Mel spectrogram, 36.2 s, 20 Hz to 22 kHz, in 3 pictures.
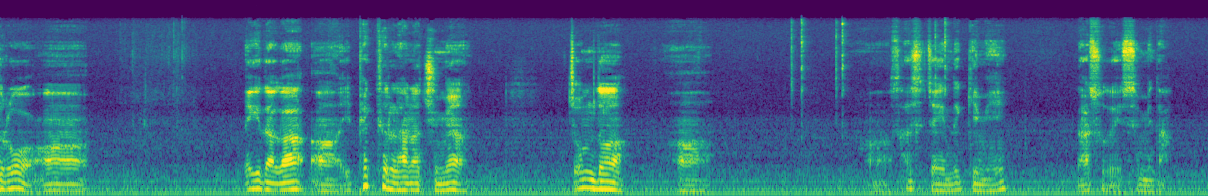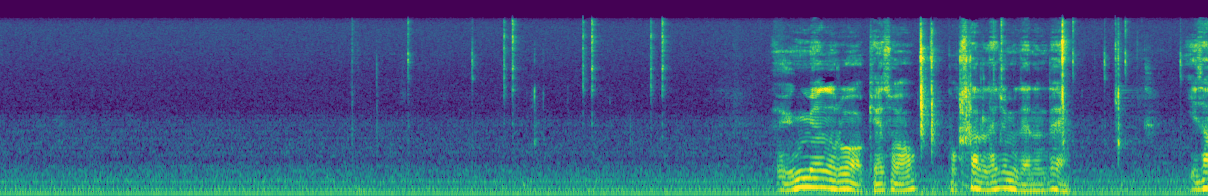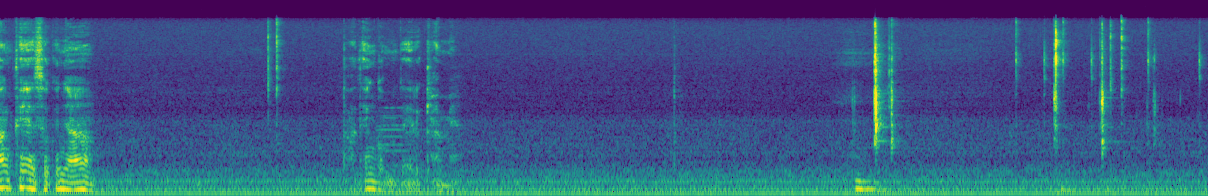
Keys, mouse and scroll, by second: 7.8 click, 8.2 click, 9.2-12.3 drag, 16.0-17.0 middle drag, 17.0 click, 17.8 click, 18.4 click, 21.1 Delete, 21.9 click, 22.7-26.7 shift+middle drag, 26.7-29.8 drag, 32.8 Tab, 34.2-35.1 middle drag, 35.1 click, 35.5-36.2 middle drag.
